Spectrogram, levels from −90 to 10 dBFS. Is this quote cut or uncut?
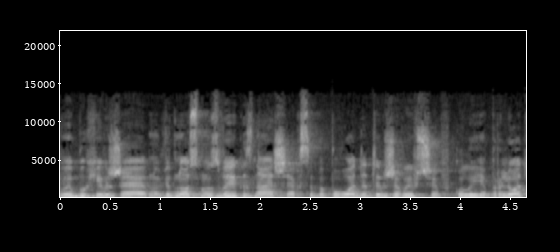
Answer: uncut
